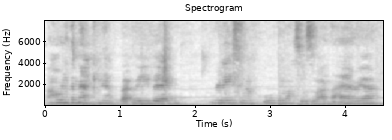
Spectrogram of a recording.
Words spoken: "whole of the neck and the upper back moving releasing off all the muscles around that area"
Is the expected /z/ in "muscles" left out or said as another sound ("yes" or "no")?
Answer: no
